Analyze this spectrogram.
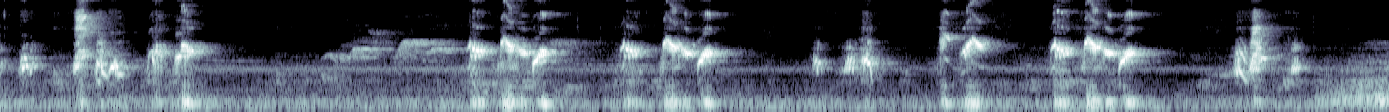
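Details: Red-whiskered bulbul in morning song, bright whistled notes with sharp upward flicks, loosely spaced about twice per second, some paired into quick doublets, over a soft steady background hum.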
